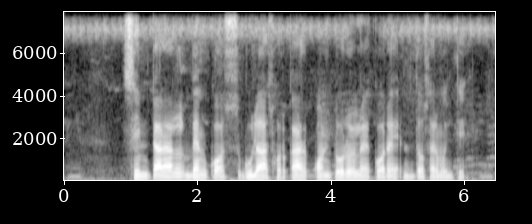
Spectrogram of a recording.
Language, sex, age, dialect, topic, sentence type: Bengali, male, 18-24, Jharkhandi, banking, statement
